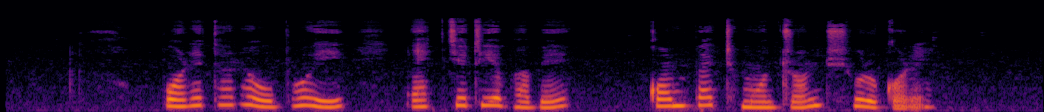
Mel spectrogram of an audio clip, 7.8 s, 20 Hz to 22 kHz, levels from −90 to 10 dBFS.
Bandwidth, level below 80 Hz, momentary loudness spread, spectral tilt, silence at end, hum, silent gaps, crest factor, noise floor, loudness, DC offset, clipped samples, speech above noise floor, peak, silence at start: 11 kHz; -64 dBFS; 8 LU; -7 dB/octave; 0.85 s; none; none; 18 dB; -64 dBFS; -24 LUFS; under 0.1%; under 0.1%; 41 dB; -6 dBFS; 1.25 s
